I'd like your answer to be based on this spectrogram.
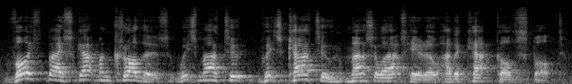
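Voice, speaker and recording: A man's voice: on the high side, sing-song, moderate pace. A man hosting a live quiz, reading out questions and tossing in chatty, off-the-cuff asides. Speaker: quizmaster. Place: live quiz event at a social club.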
